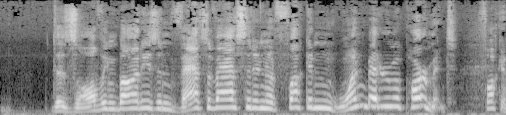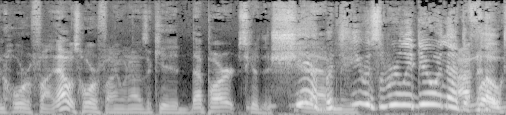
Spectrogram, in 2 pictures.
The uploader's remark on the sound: we recorded this episode in a RV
